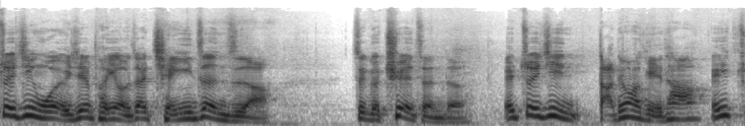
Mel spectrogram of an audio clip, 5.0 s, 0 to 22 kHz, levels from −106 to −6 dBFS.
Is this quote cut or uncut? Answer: uncut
